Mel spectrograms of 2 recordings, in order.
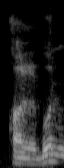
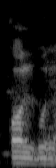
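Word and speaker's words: قَلْب: Arab qolbun carbon Deda qolbun artinya hati kalbun Anjing itu kita tahu perbedaannya dengan mendengar oh ini kalbun ini qolbun dalam pengucapannya dengan kita Nah tadi bisa membedakan antara kalbun dengan qolbun dan banyak contoh yang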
